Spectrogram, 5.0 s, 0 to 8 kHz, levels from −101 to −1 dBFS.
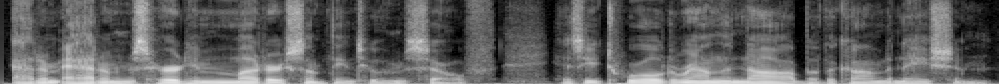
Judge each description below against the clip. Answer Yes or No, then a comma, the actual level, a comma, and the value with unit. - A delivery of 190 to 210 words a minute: Yes, fast, 205 wpm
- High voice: No, very low, 90 Hz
